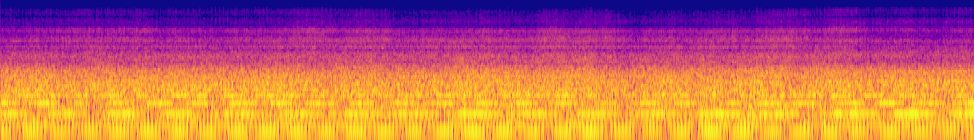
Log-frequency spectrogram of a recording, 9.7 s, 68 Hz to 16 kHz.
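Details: Craftsman LT3000 petrol riding mower with a replacement deck, blades engaged and cutting, gives an even low hum with deck whir and no knocks or surges. It stuck briefly at first and needs a few mow cycles to free up. Normal running with blades engaged.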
